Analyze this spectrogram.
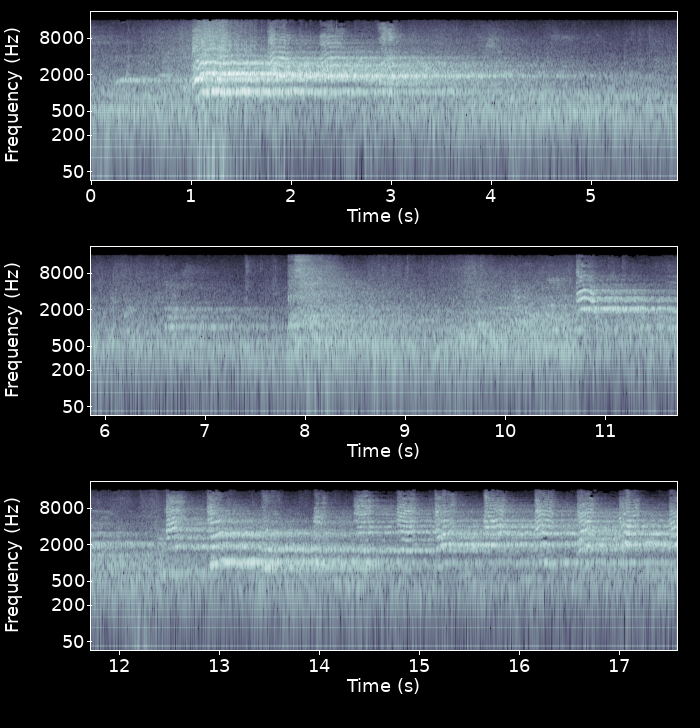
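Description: A beluga whale whistles and chirps in shrill, squeaky bursts.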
